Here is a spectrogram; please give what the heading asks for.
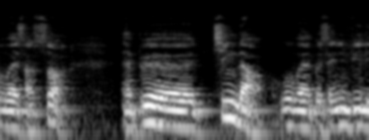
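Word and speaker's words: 青岛: Il n'est pas dit Qingdao avec le J, non, c'est différent. Le J c'est Ti, le Q c'est Qi, vous voyez, Beijing, Qingdao.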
